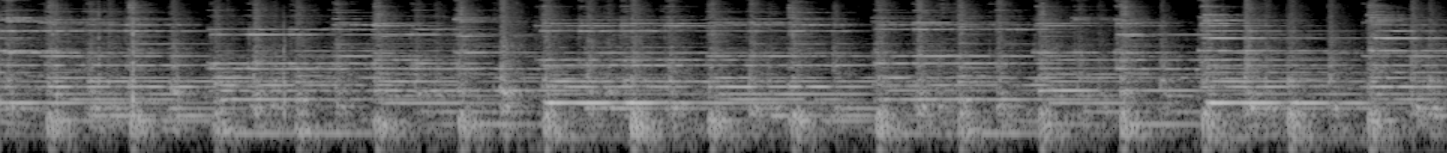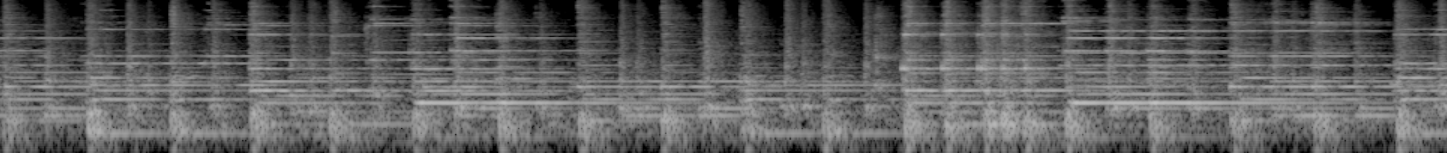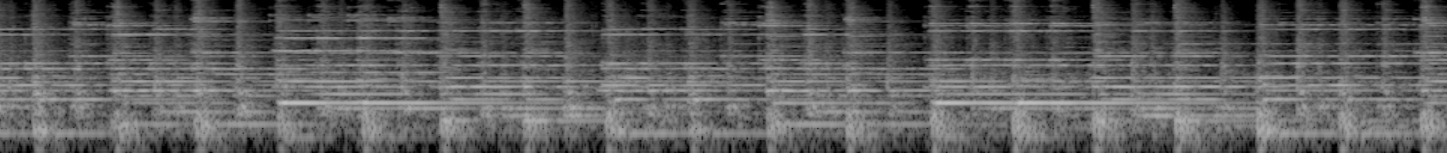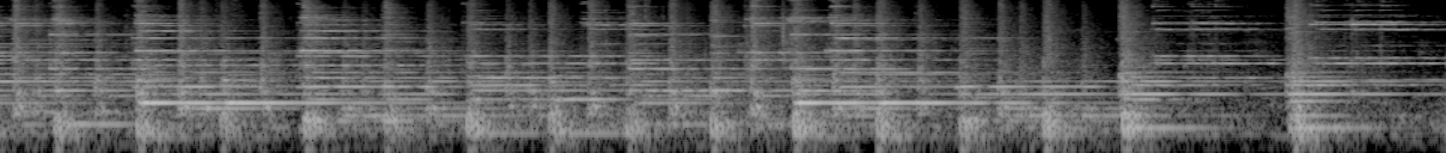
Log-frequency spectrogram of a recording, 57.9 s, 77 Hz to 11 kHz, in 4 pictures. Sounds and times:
Jingle bell: 0.0 - 57.8.

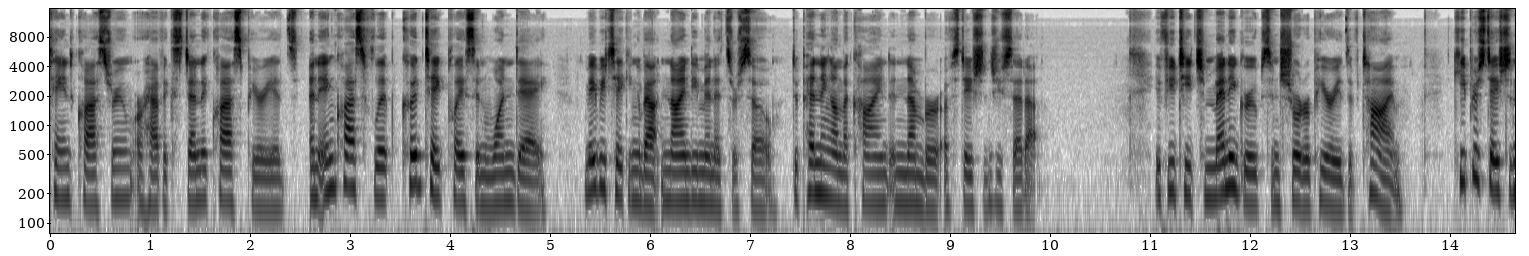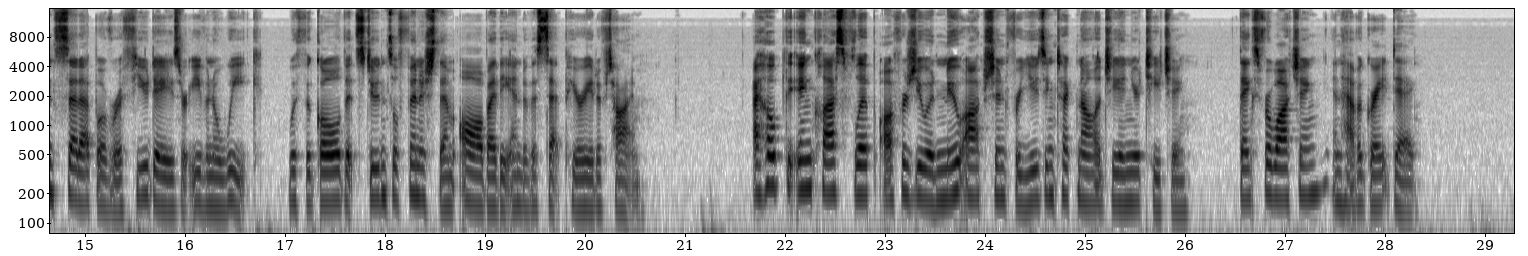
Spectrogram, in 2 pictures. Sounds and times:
Speech: 0.0 - 9.9, 11.1 - 20.6, 21.7 - 26.0, 26.6 - 28.4.

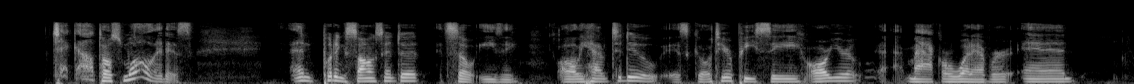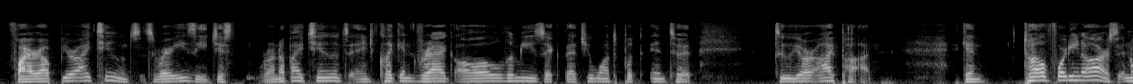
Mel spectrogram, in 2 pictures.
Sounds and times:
Speech: 0.5 - 2.0, 2.9 - 10.8, 11.4 - 18.3, 19.1 - 20.2, 20.8 - 22.6.

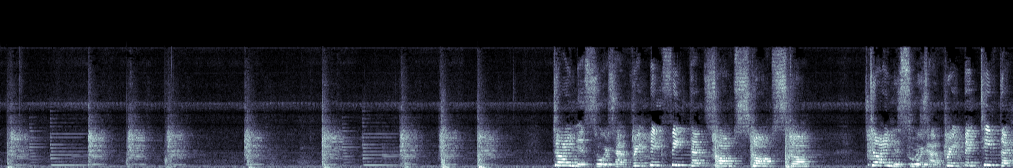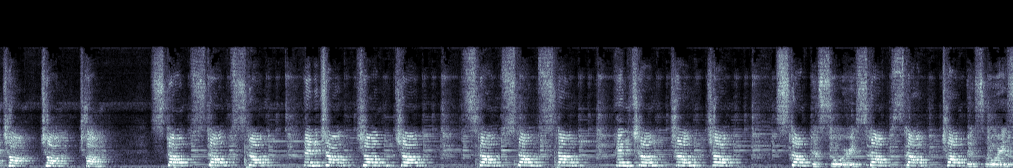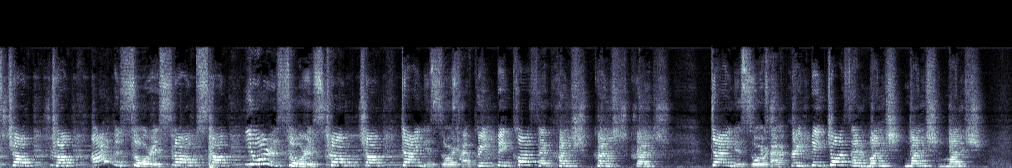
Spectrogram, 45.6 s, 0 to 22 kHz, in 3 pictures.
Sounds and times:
Music: 0.0 - 12.4, 13.0 - 40.4.

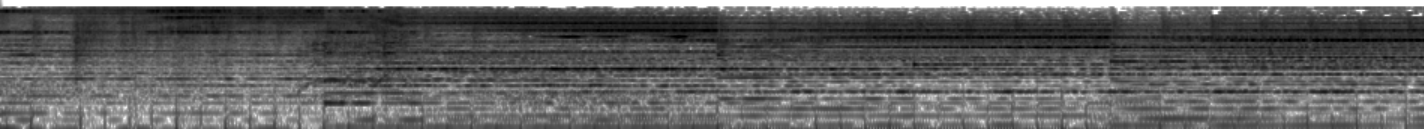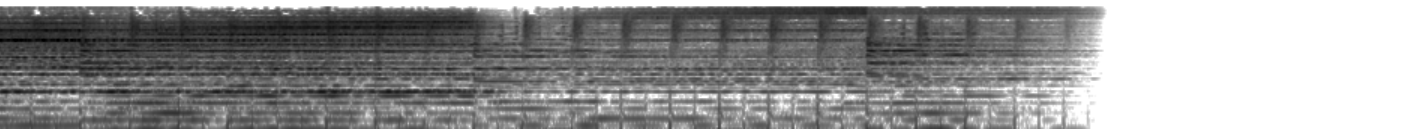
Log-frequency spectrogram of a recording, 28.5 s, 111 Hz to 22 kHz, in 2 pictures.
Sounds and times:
Background music: 0.0 - 25.3.

